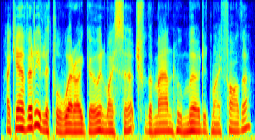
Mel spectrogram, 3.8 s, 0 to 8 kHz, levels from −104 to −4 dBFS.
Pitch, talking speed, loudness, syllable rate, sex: 135 Hz, 265 wpm, -18 LUFS, 6.3 syllables/s, male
